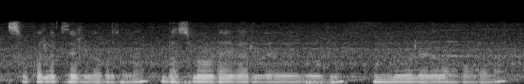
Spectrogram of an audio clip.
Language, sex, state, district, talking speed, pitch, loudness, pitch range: Telugu, male, Andhra Pradesh, Srikakulam, 125 wpm, 105 Hz, -20 LUFS, 100-110 Hz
